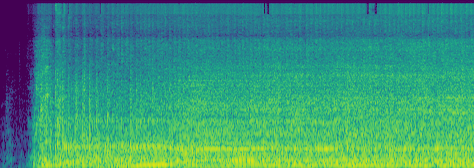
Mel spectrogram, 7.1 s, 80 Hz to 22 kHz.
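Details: Toro 16-inch snowblower, 3.25 hp two-stroke that wouldn't start, after carburetor cleaning: catches almost at once, then settles into a steady, even high buzz with no misses or surging; running fine.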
